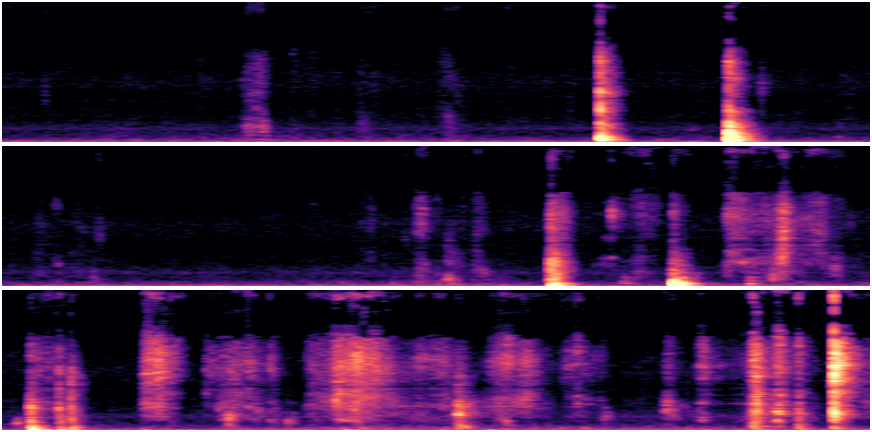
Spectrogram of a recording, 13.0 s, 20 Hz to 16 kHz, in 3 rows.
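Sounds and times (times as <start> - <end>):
soft rubbing and rustling: 6.2 - 12.8.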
